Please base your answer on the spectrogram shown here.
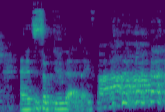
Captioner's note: laughing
